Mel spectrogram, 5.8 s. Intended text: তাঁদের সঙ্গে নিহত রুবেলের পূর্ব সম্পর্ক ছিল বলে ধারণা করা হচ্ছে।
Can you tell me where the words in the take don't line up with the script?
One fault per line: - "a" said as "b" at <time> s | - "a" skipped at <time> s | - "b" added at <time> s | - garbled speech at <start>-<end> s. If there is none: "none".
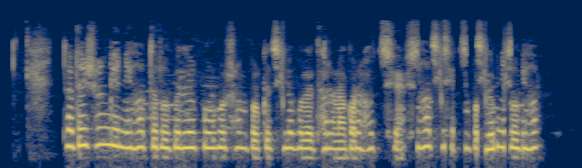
- garbled speech at 4.0-5.4 s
